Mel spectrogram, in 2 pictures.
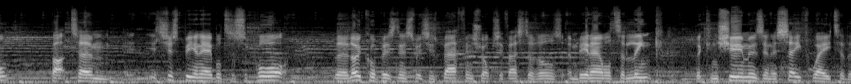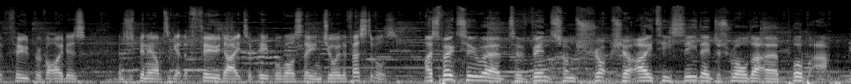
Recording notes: while he was at the Shropshire Drive in Festival's Circus weekend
